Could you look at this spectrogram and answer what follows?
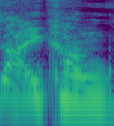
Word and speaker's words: IKHON: Released in 2023, IKHON, and yes it is pronounced IKHON, I checked with Johan Noor, is described as a mysterious box, a jail that keeps four almost forgotten gods at bay.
